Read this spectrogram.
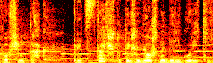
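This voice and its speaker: An actor playing an earnest, impassioned schoolboy hero, speaking with fervent dramatic pauses in a 1950s radio drama. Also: male voice, on the high side, music in the background, close to an everyday voice. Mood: fervent storytelling. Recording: vintage 1950s radio play recording.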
